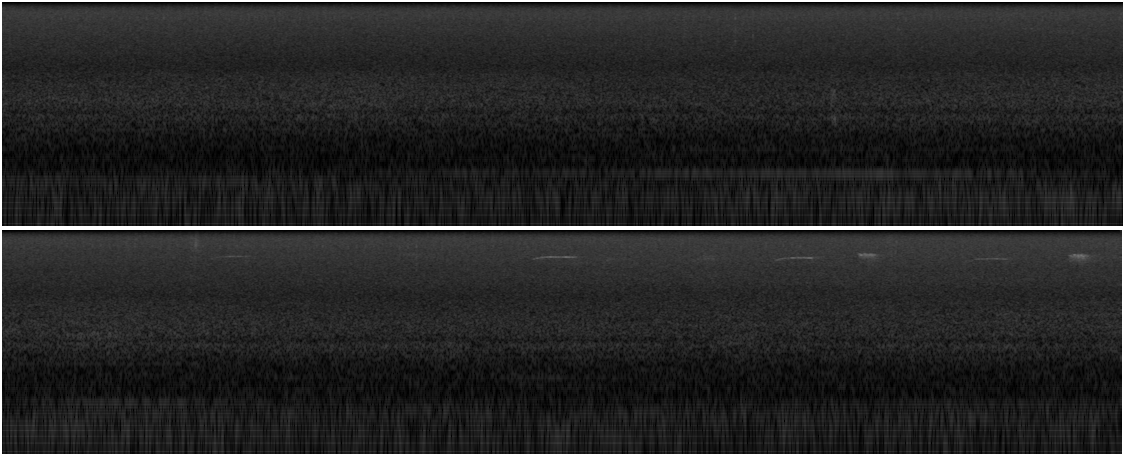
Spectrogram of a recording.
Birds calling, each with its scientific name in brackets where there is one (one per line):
Cedar Waxwing (Bombycilla cedrorum)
